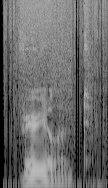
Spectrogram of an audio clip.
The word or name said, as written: virulent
